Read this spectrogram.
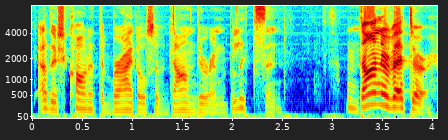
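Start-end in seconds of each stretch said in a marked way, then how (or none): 3.1-4.1 booming German oath, loud; a tremendous shout of "Donnerwetter!". A narrator's reading. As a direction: bellow it with all his voice. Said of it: "shouted Fritz, with all his tremendous voice".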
